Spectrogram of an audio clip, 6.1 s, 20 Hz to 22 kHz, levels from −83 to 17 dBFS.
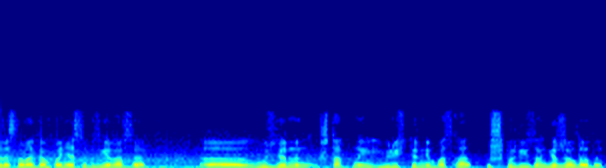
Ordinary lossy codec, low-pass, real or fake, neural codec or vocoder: none; none; real; none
